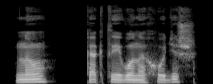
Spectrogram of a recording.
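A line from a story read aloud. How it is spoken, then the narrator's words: Quiet question in French. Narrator (Russian): тихонько спросила меня Зира по-французски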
